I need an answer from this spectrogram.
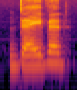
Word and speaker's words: D4vd: What a coincided that he David some look at his name and it looks it looks like D4 VD and he pronounces it David.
